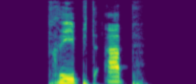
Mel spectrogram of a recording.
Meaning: second-person plural preterite of abtreiben
- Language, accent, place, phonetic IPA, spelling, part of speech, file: German, Germany, Berlin, [ˌtʁiːpt ˈap], triebt ab, verb, De-triebt ab.ogg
